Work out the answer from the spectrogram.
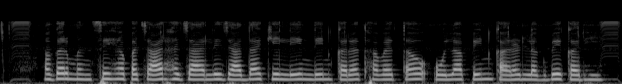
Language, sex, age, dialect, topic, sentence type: Chhattisgarhi, female, 18-24, Central, banking, statement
